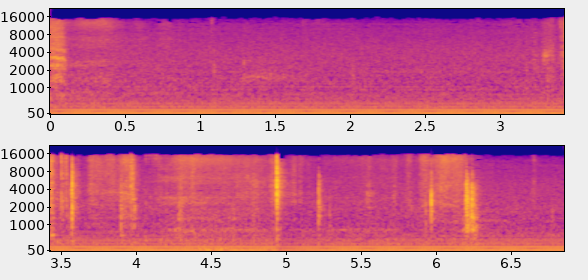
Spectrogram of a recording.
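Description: Pages of an old book being turned by hand: a few short paper rustles and crinkles from about halfway through to near the end, over a steady low hum.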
